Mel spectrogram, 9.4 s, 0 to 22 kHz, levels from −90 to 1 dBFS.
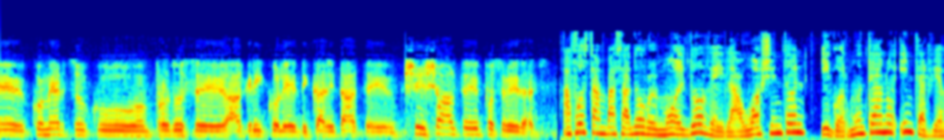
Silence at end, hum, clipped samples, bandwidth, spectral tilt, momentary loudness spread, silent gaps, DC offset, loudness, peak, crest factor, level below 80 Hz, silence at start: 0 s; none; under 0.1%; 8.4 kHz; -6.5 dB/octave; 5 LU; none; under 0.1%; -18 LUFS; -2 dBFS; 14 dB; -50 dBFS; 0 s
